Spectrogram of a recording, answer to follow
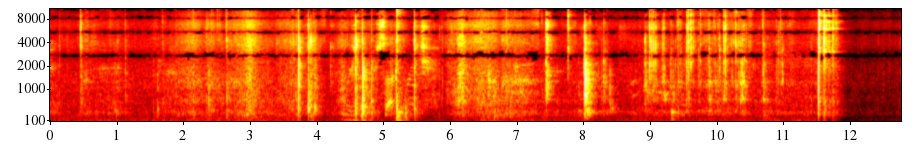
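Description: Scattered metallic clinks and knocks as the 60-pound flywheel of a Ford Model A engine is worked loose and eased off the crankshaft by hand. The sound cuts off suddenly just before the end.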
